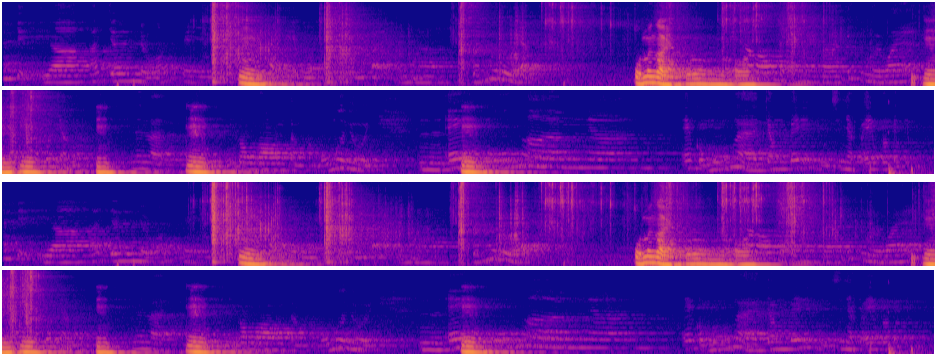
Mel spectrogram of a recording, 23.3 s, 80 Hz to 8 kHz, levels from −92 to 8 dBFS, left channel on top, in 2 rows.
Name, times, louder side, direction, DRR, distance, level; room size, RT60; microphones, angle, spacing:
voice 1, 0.0-2.8 3.1-6.7 8.7-12.7 13.2-19.7 20.1-23.1, left 1 dB, 55° left, 0 dB, 4.1 m, -54 dB
sound 1, 2.4-3.6 4.0-5.2 5.6-10.5 10.8-11.1 11.4-12.2, right 9 dB, 35° right, 0.6 m, -41 dB
voice 2, 2.9-3.3 7.9-9.4 11.5-12.2 12.8-13.1 14.0-14.3 17.4-17.7, left 1 dB, 10° left, 13 dB, 0.5 m, -26 dB
28.5 x 21.5 x 7.0 m, 2.4 s
head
